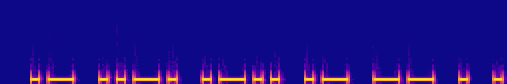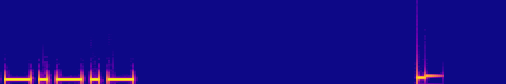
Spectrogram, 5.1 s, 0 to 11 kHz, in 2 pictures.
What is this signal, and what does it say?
Morse code, heard as a keyed tone, about 28 wpm, 700 Hz. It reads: AFLAME.
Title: A Sound Of Thunder 28wpm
